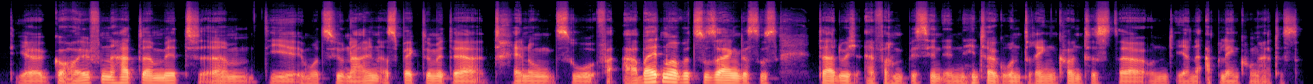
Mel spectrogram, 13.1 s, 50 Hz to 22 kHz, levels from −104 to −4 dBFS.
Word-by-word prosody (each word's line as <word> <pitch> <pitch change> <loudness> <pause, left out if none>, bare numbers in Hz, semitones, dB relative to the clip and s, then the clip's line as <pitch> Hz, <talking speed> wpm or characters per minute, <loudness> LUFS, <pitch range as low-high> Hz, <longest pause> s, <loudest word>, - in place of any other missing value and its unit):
dir 80 -1 -2
geholfen 95 +8 -1
hat 105 0 +2
damit, 95 0 +1
ähm, 80 0 -4
die 80 -2 -5
emotionalen 85 +1 -2
Aspekte 90 - -1
mit 85 -1 -2
der 80 -2 +2
Trennung 85 -1 -3
zu 80 -3 +2
verarbeiten, 130 +11 +5
oder 130 -4 +9
würdest 120 0 +3
du 105 - +1
sagen, 95 -2 +7
dass 90 -1 0
du's - - -1 0.4
dadurch 85 -1 +1
einfach - - -6
'n - - -9
bisschen 85 -1 -2
in 80 0 -7
den - - -5
Hintergrund 75 -1 -2
drängen 80 -1 -3
konntest, 85 -2 -2
äh, 75 0 +1
und 80 +1 -12
eher - - -6
'ne - - -9
Ablenkung 80 -1 -7
hattest? - - -8
85 Hz, 155 wpm, -25 LUFS, 80-95 Hz, 0.4 s, oder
